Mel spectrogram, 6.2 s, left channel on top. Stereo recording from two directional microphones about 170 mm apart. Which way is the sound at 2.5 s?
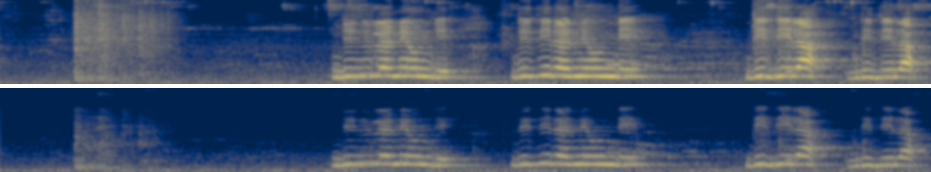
10° left (ahead or behind).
